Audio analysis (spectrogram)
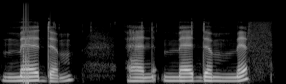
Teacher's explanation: The T changes to a D and the H disappears. And so we have a connection of the D and the M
